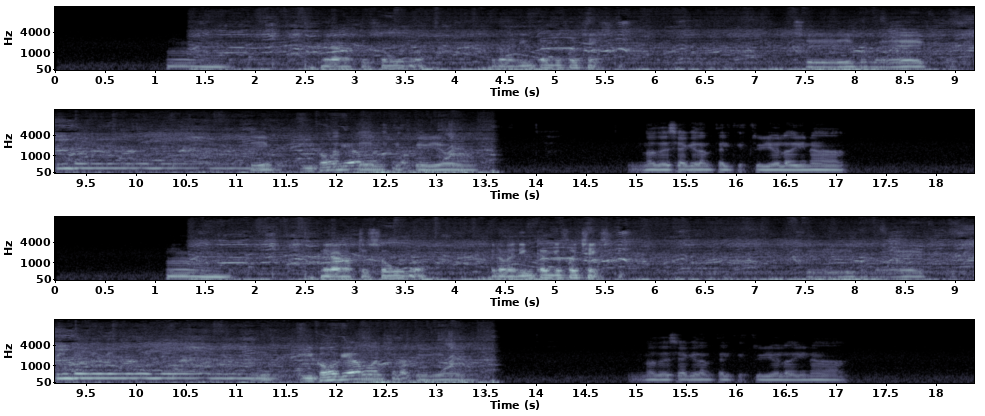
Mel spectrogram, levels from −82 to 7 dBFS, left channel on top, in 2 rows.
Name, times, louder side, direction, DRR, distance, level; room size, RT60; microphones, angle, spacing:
voice 1, 1.1-1.8 2.7-3.7 4.4-5.7 9.2-12.8, right 6 dB, 70° right, 0.3 m, -26 dB
sound 1, 1.3-13.6, right 1 dB, 10° right, 0.5 m, -33 dB
voice 2, 7.4-9.0 11.1-11.5 11.9-12.5 12.8-13.4 14.9-17.1, left 6 dB, 65° left, 0.5 m, -32 dB
4.7 x 2.1 x 2.8 m
head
